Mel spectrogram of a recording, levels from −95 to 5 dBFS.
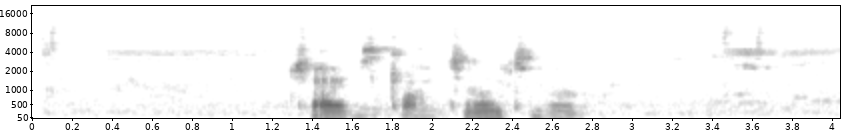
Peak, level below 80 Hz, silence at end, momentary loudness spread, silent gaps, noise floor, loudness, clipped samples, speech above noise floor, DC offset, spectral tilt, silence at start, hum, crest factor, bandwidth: -30 dBFS; -84 dBFS; 0.35 s; 20 LU; none; -85 dBFS; -49 LUFS; under 0.1%; 36 dB; under 0.1%; -5.5 dB/octave; 1.3 s; none; 22 dB; 11 kHz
